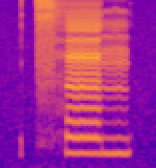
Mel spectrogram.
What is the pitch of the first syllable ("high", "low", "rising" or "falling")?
high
